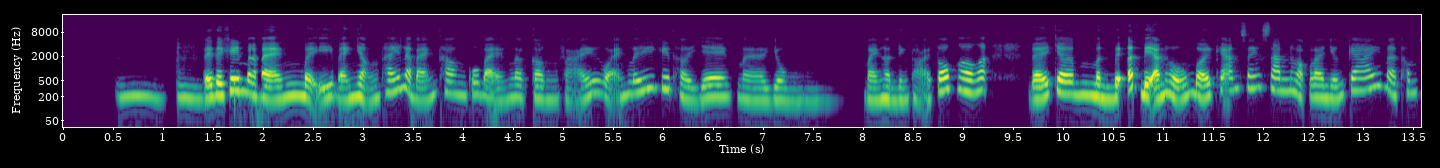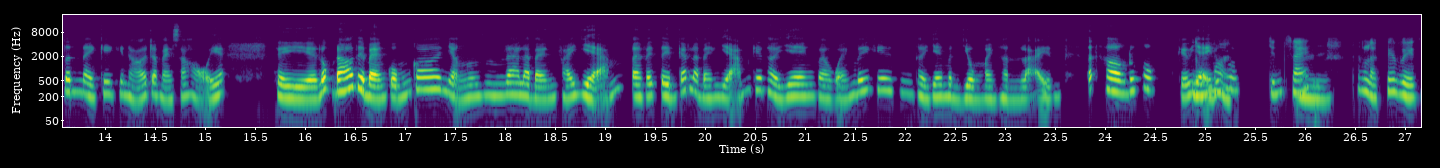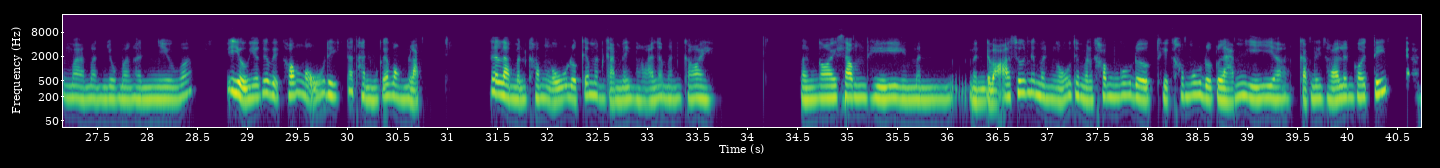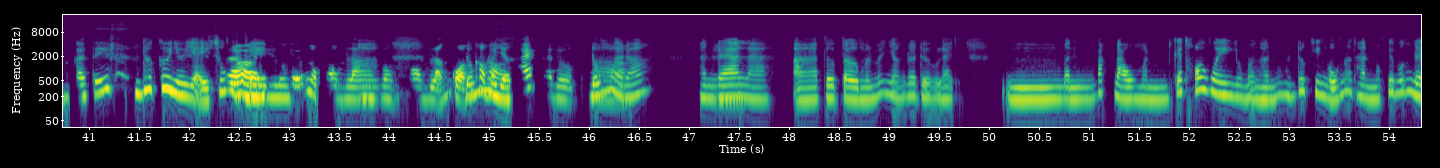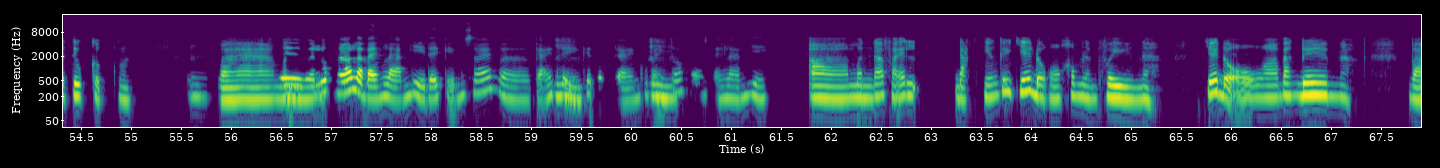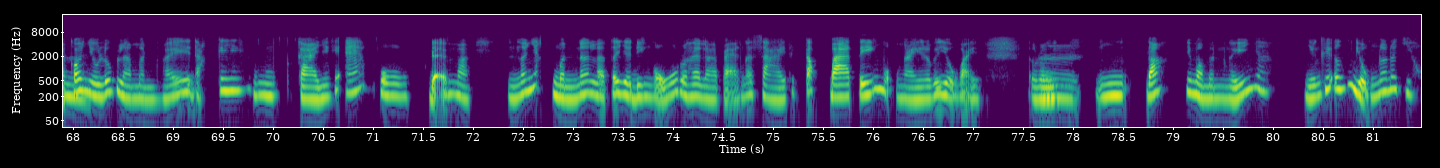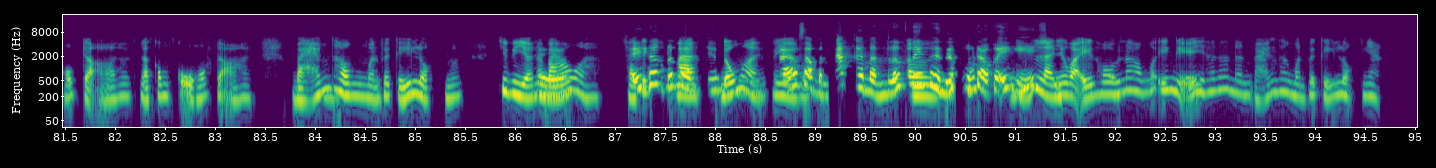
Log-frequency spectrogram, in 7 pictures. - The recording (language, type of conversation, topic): Vietnamese, podcast, Bạn quản lý việc dùng điện thoại hoặc các thiết bị có màn hình trước khi đi ngủ như thế nào?
- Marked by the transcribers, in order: tapping; other background noise; unintelligible speech; laugh; unintelligible speech; in English: "app"; laughing while speaking: "nó"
